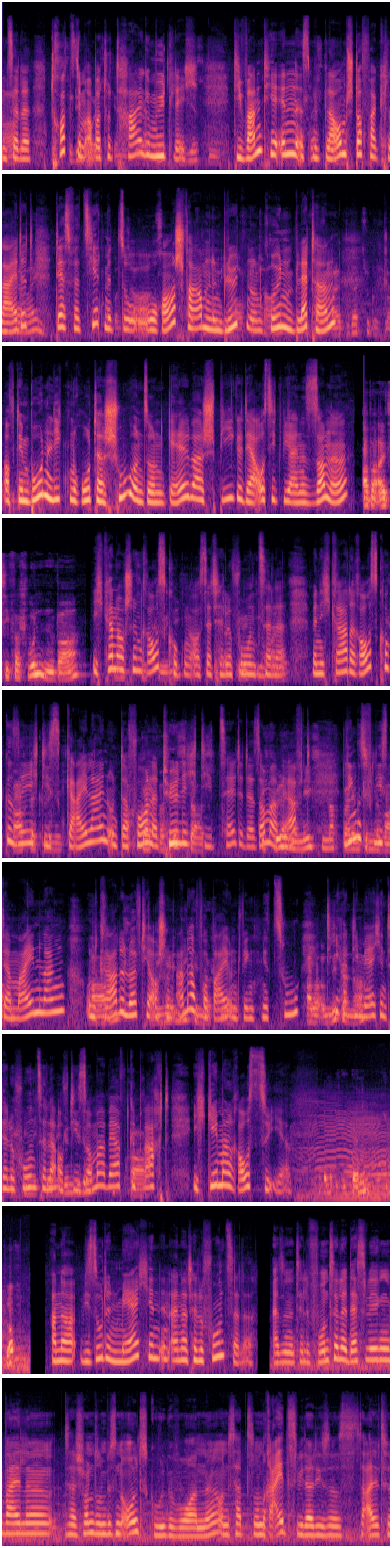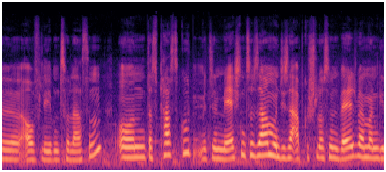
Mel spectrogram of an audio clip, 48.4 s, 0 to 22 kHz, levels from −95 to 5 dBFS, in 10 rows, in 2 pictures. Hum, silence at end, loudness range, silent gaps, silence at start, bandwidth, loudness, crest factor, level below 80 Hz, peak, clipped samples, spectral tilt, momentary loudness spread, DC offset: none; 0 s; 6 LU; none; 0 s; 15 kHz; -19 LUFS; 18 dB; -50 dBFS; 0 dBFS; under 0.1%; -5 dB/octave; 11 LU; under 0.1%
